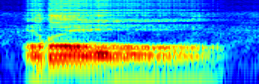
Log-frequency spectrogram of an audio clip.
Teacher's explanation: ra itu berbaris fathah, maka ra itu tebal, iaitu tafkhim, tebal, muncul mulut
